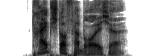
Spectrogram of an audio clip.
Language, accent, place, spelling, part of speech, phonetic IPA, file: German, Germany, Berlin, Treibstoffverbräuche, noun, [ˈtʁaɪ̯pˌʃtɔffɛɐ̯ˌbʁɔɪ̯çə], De-Treibstoffverbräuche.ogg
- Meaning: nominative/accusative/genitive plural of Treibstoffverbrauch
